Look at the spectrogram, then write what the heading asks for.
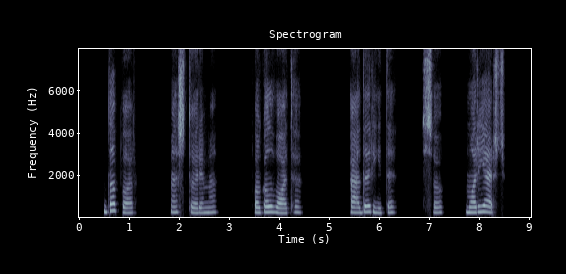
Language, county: Lithuanian, Alytus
